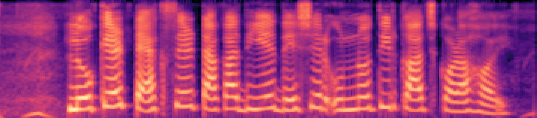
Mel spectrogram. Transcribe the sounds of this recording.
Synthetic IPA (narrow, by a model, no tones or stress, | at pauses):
lokeɾʈɛkseɾʈakad̪ied̪eʃeɾunːot̪iɾkad͡ʑkɔɾaɦɔe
